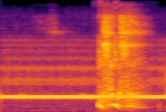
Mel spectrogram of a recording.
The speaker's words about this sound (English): What in the world's going on with this demon phone?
